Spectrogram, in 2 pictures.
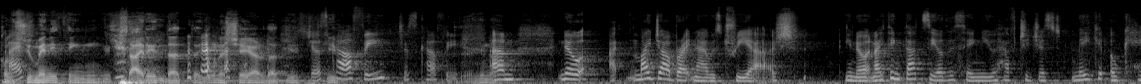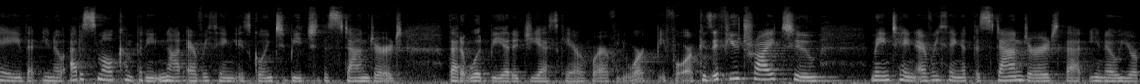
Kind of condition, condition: setting, live audience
